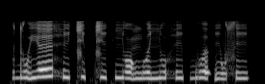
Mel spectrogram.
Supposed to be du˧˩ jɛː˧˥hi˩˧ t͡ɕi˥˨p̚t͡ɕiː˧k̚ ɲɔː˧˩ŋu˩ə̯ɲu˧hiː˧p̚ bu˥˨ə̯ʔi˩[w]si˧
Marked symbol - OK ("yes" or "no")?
yes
